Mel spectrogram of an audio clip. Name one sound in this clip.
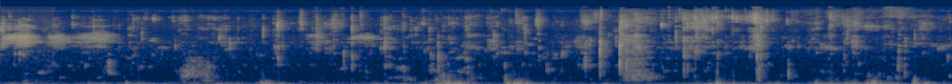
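A buffalo chews noisily close by.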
